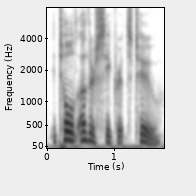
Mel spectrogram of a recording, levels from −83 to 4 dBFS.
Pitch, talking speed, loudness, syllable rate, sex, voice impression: 145 Hz, 170 wpm, -18 LUFS, 4.2 syllables/s, male, masculine, adult-like, slightly tensed, slightly powerful, soft, clear, cool, intellectual, calm, friendly, lively, kind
